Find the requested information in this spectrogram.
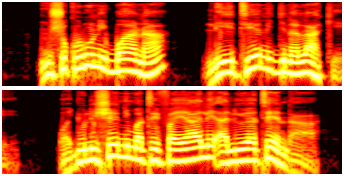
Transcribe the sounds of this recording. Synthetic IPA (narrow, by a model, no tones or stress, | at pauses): m̩ʃukuɾuniɓwana | liːtiɛniʄinalakʰɛ̰ | wʔa̰ʄuliʃɛnimataifajalɛalijɔjatɛnda̰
